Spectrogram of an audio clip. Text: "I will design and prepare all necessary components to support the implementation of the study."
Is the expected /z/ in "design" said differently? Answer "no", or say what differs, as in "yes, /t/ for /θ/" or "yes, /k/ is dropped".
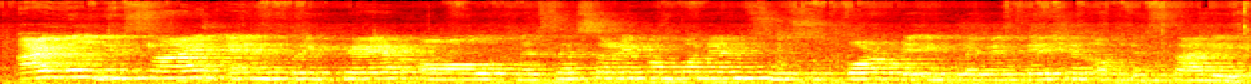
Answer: yes, /s/ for /z/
